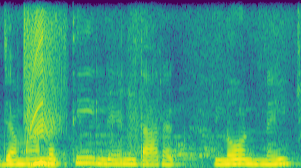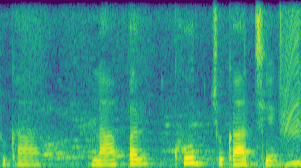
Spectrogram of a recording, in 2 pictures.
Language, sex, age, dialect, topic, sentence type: Magahi, female, 25-30, Northeastern/Surjapuri, banking, statement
